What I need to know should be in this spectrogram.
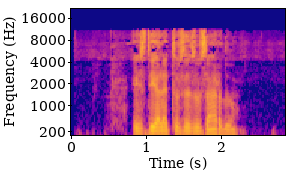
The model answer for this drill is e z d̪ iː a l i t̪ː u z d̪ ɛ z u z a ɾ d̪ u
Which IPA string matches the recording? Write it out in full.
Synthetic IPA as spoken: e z d̪ i a l ɛ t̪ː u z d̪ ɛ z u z a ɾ d̪ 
